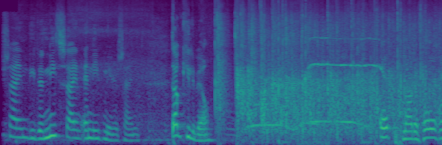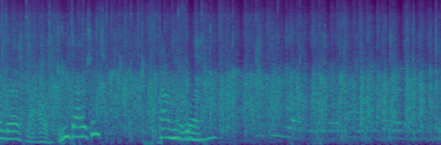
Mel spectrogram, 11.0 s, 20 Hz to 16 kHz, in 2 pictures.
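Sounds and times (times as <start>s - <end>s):
speech: 0.1s - 2.8s, 4.7s - 8.4s
studio audience applause: 2.7s - 11.0s.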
